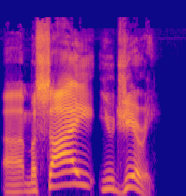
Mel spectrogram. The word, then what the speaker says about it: Masai Ujiri: Masai Ujiri,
